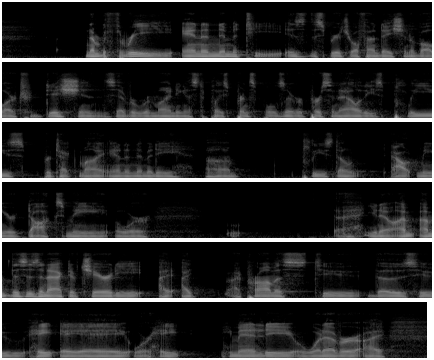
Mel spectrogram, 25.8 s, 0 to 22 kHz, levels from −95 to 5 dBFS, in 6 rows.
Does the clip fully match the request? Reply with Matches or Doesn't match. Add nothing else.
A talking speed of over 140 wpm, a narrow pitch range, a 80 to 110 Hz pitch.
Doesn't match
